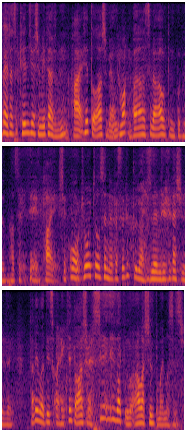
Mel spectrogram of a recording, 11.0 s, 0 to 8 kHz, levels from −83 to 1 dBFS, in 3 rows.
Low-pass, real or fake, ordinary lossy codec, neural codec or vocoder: none; fake; none; codec, 16 kHz, 0.5 kbps, FunCodec, trained on LibriTTS, 25 frames a second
